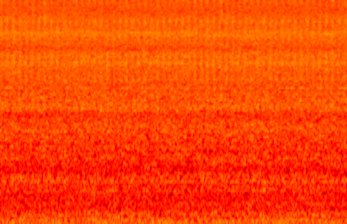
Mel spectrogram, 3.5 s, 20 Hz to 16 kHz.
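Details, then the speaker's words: 2017 Buick Enclave with water in the fuel tank: steady, even low idle with no stumbles or surges, fuel rail pressure 580 matching desired, low pressure about 58; idling normally. "and desired low pressure fuel pressure is 57.58 so seems to be running fine now"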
